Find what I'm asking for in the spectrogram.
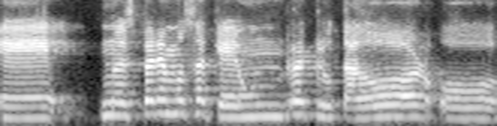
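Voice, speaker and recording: A bright, sharp tone in a Mexican accent with ordinary pitch variation. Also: woman. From Mexico. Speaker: career speaker. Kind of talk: webinar talk. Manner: hesitant, many fillers.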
